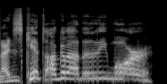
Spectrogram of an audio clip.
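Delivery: high, strained voice, imitating tears; a quick mock of someone on the verge of crying; retold crying. Emily breaking down to Shane, mock tearful. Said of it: "And then she starts crying".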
